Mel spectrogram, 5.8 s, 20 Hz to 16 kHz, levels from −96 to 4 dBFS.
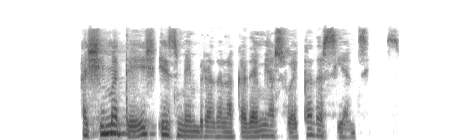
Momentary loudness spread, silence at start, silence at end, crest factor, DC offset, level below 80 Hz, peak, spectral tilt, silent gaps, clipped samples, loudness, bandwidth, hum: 14 LU; 1 s; 0.9 s; 20 dB; under 0.1%; -68 dBFS; -10 dBFS; -4 dB/octave; 3.73-3.79 s, 4.63-4.83 s; under 0.1%; -28 LUFS; 7.8 kHz; none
